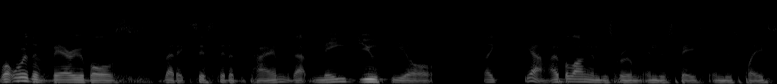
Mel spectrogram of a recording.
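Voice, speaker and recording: With long, frequent pauses, a man speaks in a very deep, low pitch and a dark, mellow tone. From Peru. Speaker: community foundation executive. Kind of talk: conference presentation.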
